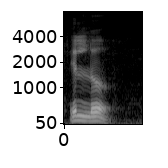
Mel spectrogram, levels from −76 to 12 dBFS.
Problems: none marked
